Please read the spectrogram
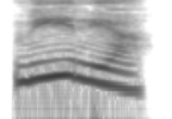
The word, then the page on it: ವ್ರಯ: vraya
